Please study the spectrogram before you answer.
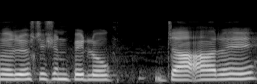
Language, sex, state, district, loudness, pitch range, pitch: Hindi, female, Goa, North and South Goa, -15 LUFS, 220-245 Hz, 235 Hz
